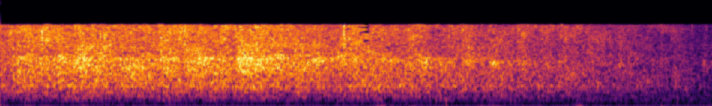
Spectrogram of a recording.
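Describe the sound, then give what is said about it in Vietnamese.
A crowd claps in a steady, dense wash of applause that holds strong before gradually tapering off, with no voices over it. “Nếu quý vị thấy việc thực tập thiền là có kết quả và giá trị đó, thì hãy dâng cao tràng pháo tay và cố gắng làm.”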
